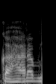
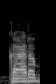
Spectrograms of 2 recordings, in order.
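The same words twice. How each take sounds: First: कहारब with an extra 'ha' syllable; कहारब in three syllables, h sounded; wrong word demo. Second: कारब with no h in it; कारब in two syllables, long first aa; correct word demo. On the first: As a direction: say कहारब as 'ka-HAA-rab'. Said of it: "कहारब नहीं बोलेंगे". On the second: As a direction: say कारब as 'KAA-rab'. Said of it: "कारब बोलेंगे". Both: Shown as a demonstration.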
